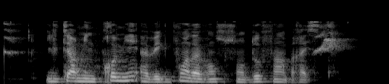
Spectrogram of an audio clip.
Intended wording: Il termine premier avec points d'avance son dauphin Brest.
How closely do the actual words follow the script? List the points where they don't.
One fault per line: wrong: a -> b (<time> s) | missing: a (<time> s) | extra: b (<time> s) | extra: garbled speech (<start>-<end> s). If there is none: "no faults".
no faults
